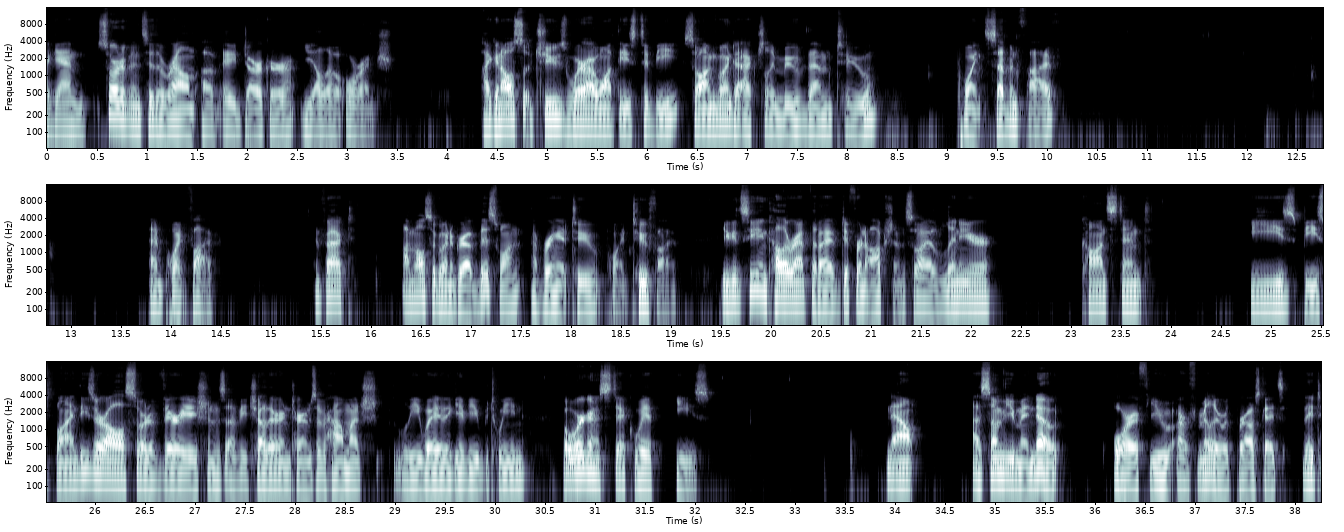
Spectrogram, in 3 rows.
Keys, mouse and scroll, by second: 5.2 click, 7.8 click, 10.7 click, 11.3 click, 16.9 click, 18.8 click, 21.5 click, 23.8 click, 29.9 click, 32.9 scroll down 6.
